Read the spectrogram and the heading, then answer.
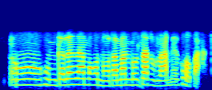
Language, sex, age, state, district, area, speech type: Assamese, female, 18-30, Assam, Sivasagar, rural, conversation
